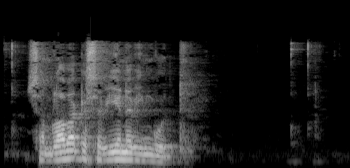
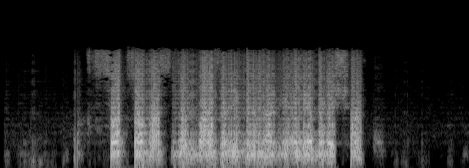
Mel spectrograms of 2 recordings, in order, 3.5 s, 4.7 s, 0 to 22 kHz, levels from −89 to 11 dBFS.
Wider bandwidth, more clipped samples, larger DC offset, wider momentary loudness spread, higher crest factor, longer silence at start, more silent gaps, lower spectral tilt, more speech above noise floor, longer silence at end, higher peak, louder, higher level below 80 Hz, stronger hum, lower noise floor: first, 9.6 kHz vs 7.8 kHz; neither; neither; first, 23 LU vs 7 LU; about the same, 18 dB vs 18 dB; second, 0.3 s vs 0.75 s; neither; second, -4 dB/octave vs -5.5 dB/octave; first, 66 dB vs 48 dB; second, 0.55 s vs 0.9 s; about the same, 0 dBFS vs -2 dBFS; first, -15 LUFS vs -18 LUFS; second, -62 dBFS vs -44 dBFS; neither; first, -81 dBFS vs -66 dBFS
